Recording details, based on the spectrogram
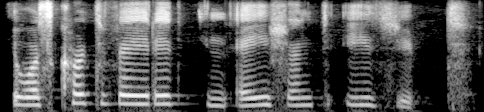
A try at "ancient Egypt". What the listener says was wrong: Push your lips out a little bit more. Don't let your lips hang back. In ancient Egypt. So just remember, your lips need to come out. If your lips stay back, okay, it's not going to sound right.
